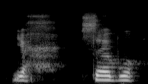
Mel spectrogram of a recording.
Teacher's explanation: ح د همسه تور څخه د هوا د خپل څخه جاری وي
